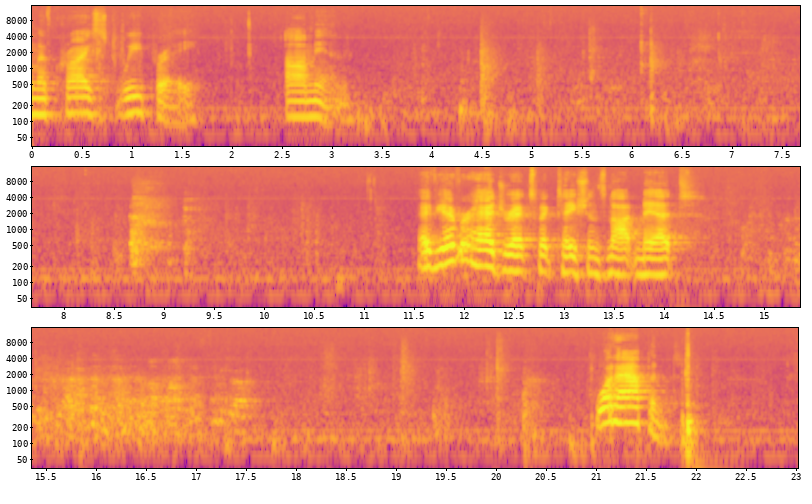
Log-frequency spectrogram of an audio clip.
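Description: An elderly man speaks slowly and calmly through a microphone in an echoing hall, with long pauses.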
